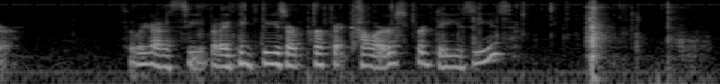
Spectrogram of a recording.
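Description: A plastic sheet crinkles.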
